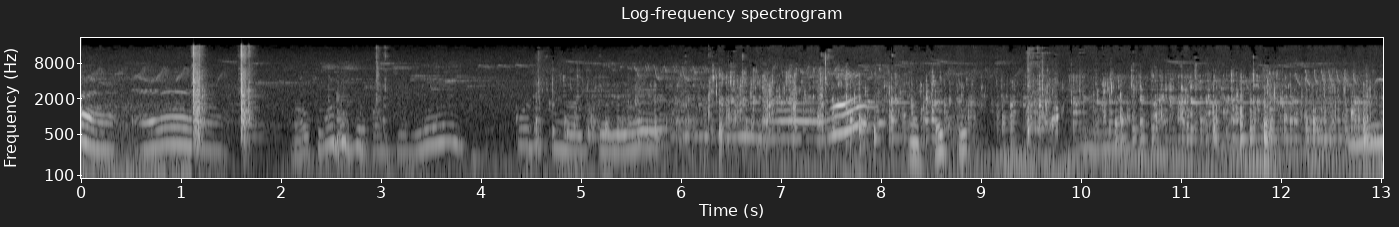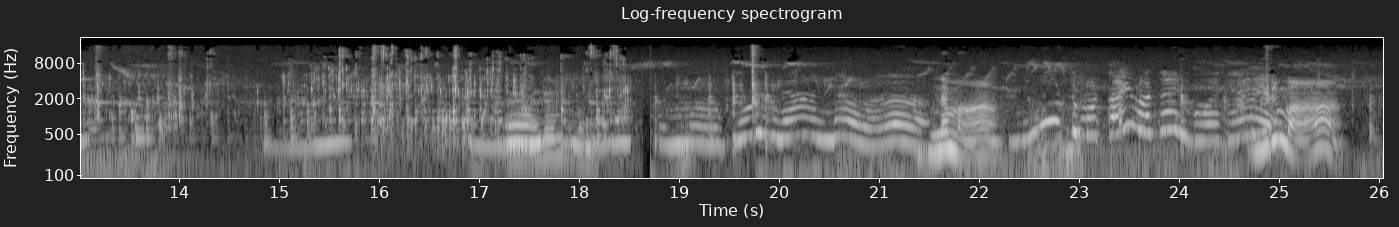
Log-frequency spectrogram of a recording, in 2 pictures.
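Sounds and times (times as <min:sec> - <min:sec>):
clicks and knocks on metal: 0:01.1 - 0:01.9
juice trickling into pot: 0:04.2 - 0:20.2
wet squishing of fruit pulp: 0:05.1 - 0:18.6.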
